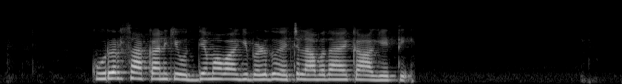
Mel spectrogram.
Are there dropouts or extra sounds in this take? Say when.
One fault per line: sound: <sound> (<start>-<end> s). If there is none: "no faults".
no faults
